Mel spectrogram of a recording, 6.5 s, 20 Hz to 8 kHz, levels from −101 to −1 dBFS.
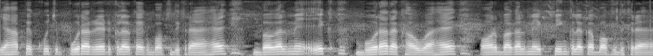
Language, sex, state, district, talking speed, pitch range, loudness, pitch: Hindi, male, Jharkhand, Garhwa, 275 wpm, 120-135 Hz, -15 LUFS, 130 Hz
